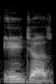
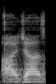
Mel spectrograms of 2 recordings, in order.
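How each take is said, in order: First: The word begins with an 'e' vowel. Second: The word begins with an 'a' vowel. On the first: "हम ए sound के साथ ये लफ्ज़ बोलते हैं" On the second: "अगर हम ज़बर से काम लेंगे तो ये आजाज बनेगा, जो गलत है"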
